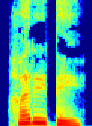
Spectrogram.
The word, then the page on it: ಹಾರಾಡು: Kannada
